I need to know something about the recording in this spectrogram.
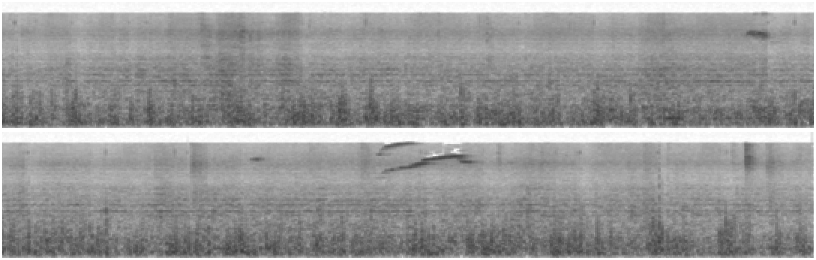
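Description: Passenger train coaches running on track, a steady rumble and clatter of wheels on rails heard from inside the coach at an open window.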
